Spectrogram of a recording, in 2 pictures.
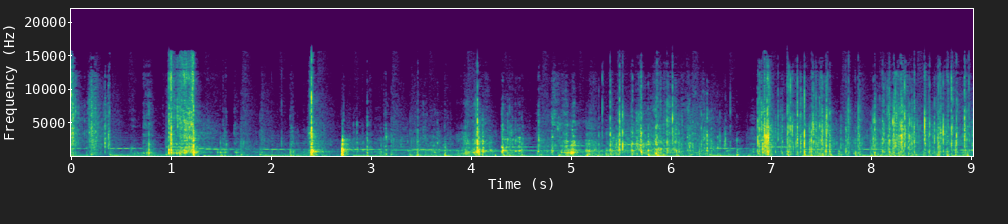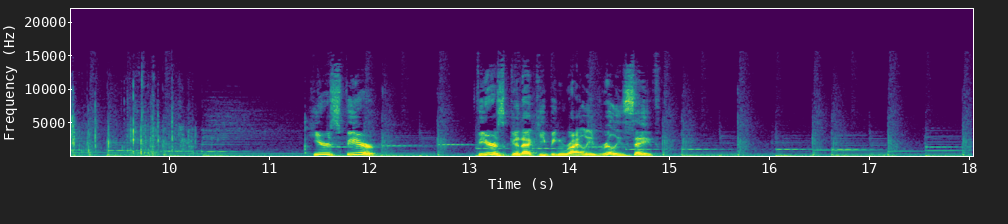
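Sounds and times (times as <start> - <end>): foil bag crinkling: 0.0 - 1.6, 3.0 - 10.4
background music with steady beat: 0.0 - 18.0.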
